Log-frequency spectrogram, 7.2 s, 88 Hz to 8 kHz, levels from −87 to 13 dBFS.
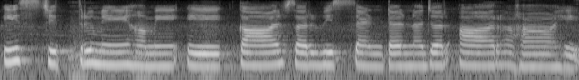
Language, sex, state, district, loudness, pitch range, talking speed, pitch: Hindi, female, Madhya Pradesh, Dhar, -16 LUFS, 200-215 Hz, 100 wpm, 205 Hz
